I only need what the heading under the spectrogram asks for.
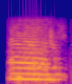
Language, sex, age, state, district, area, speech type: Tamil, female, 30-45, Tamil Nadu, Salem, rural, conversation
